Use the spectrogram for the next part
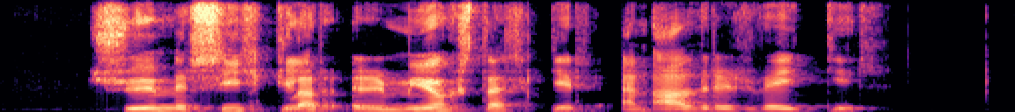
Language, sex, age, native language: Icelandic, male, 15, Icelandic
